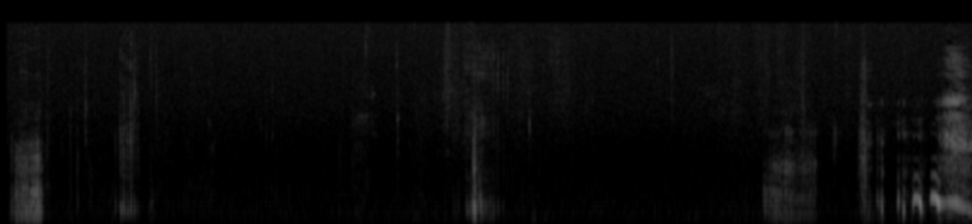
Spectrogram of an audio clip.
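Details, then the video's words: Pet blue-and-yellow macaw making farting noises: short, sputtering raspberry bursts at uneven intervals, ending in a rapid run of blurts with brief nasal squeaks; a voice is heard briefly. "Macaw Making Farting Noises"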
